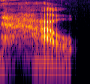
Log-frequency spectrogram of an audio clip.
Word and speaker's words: Haupt: But that is silent, that P, on Instagram. So it's a Ryan Haupt. It's not silent. It's not quite silent, yeah. No, it's something's going on there because it's missing a vowel. But it's a 1-syllable last name that people still struggle with, and it's been my whole life.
